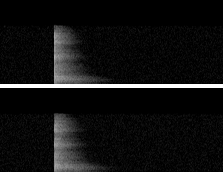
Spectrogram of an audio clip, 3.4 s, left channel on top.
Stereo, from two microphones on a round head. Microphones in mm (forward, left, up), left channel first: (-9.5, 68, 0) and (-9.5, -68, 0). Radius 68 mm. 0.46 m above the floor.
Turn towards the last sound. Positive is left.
turn(degrees=45)  # may be behind; listen again after turning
